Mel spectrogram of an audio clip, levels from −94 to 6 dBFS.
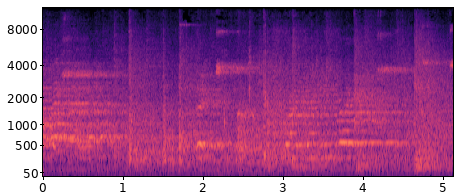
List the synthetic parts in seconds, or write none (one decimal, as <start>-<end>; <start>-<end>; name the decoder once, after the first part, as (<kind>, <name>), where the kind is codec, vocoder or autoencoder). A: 0.5-1.3 (vocoder, BigVGAN v2); 2.2-3.7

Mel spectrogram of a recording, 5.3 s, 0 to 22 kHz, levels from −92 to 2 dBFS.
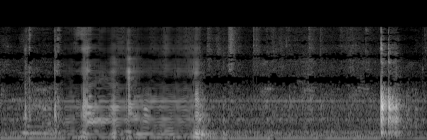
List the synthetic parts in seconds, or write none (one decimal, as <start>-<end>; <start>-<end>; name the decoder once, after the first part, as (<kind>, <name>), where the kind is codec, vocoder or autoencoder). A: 0.8-2.5 (vocoder, BigVGAN v2)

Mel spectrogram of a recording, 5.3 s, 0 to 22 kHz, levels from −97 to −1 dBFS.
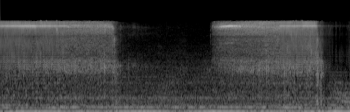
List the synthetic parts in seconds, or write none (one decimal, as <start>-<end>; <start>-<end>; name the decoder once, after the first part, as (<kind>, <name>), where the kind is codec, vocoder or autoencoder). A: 0.0-1.0 (vocoder, BigVGAN v2); 4.2-5.3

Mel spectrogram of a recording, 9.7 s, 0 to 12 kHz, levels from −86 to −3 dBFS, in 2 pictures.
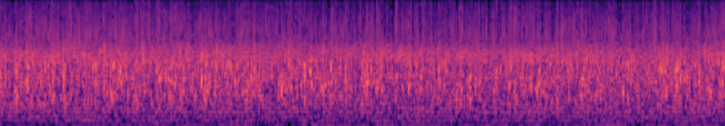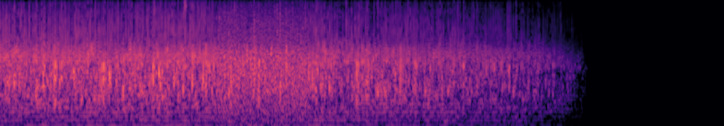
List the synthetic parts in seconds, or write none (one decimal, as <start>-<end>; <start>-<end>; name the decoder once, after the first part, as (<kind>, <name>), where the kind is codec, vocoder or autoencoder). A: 0.0-6.3 (vocoder, BigVGAN v2); 6.9-9.7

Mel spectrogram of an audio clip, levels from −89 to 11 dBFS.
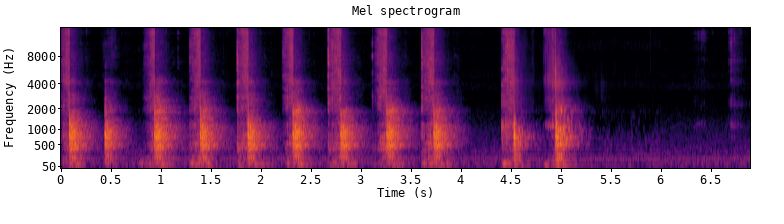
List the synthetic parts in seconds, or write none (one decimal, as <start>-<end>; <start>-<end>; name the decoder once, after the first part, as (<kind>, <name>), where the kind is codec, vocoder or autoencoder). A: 4.5-6.0 (vocoder, BigVGAN v2)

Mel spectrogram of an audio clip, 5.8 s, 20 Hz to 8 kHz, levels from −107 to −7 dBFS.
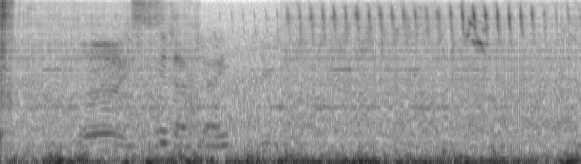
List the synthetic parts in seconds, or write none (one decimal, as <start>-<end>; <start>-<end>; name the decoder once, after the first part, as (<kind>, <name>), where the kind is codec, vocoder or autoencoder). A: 0.0-2.0 (vocoder, BigVGAN v2); 2.8-5.8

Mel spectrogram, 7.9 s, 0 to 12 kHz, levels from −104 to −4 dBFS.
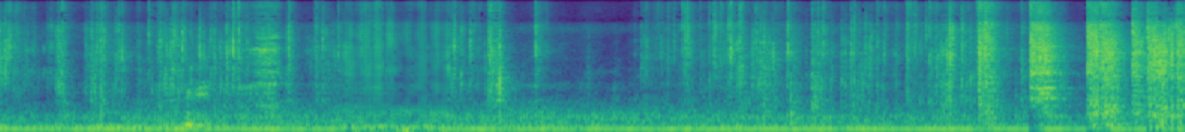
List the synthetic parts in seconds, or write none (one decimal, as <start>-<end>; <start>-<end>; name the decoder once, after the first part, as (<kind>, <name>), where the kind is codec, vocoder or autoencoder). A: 2.3-3.0 (vocoder, BigVGAN v2)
